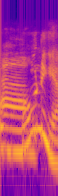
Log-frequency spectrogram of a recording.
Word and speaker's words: Monia: Oh, Monia. I didn't read that very closely. Monia. Am I saying it right?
